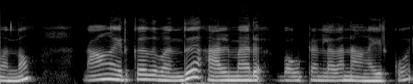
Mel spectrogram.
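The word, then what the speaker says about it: Buiten: நாங்கள் இருக்கிறது வந்து ஆல்மேர் பவுட்டனில் தான் நாங்கள் இருக்கோம். இங்கே ப்ரொனவுன்ஸ் அப்படி தான், பியூட்டன் கிடையாது, பவுட்டன் தான் இங்கே ப்ரொனவுன்ஸு.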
